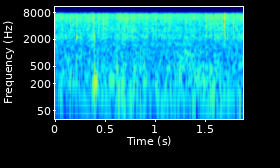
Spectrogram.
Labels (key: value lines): label: ambient
recorder: HydroMoth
